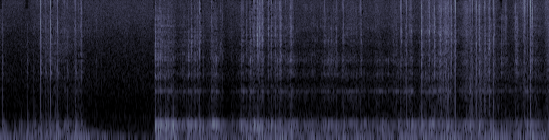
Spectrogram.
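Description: Fingertips and long nails of both hands scratch the top of a Blue Yeti microphone's black hollow metal mesh grille. The result is a dense, rumbly scratching with a low, boomy weight and rapid scraping texture. It fades quieter for a moment, then returns abruptly louder and continues steadily.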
